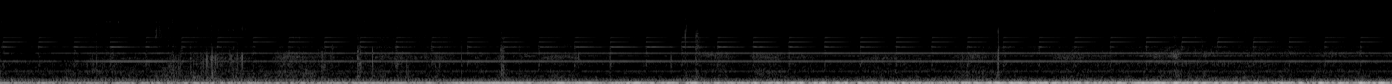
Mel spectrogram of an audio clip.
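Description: Train rumbling past, its low rumble growing louder about a third of the way in, with a faint steady whine and occasional sharp clicks over it.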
